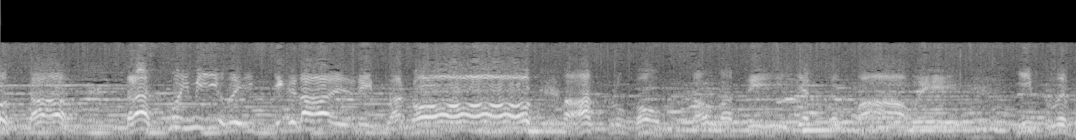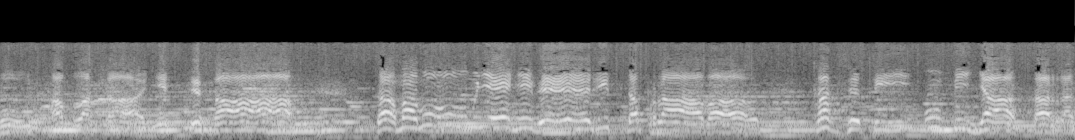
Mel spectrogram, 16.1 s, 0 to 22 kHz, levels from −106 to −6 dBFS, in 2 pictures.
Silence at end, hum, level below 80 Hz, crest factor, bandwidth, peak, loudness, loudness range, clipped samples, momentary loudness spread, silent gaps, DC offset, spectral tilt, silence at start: 0 s; none; -56 dBFS; 16 dB; 7.4 kHz; -6 dBFS; -21 LUFS; 3 LU; under 0.1%; 7 LU; none; under 0.1%; -5 dB/octave; 0 s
